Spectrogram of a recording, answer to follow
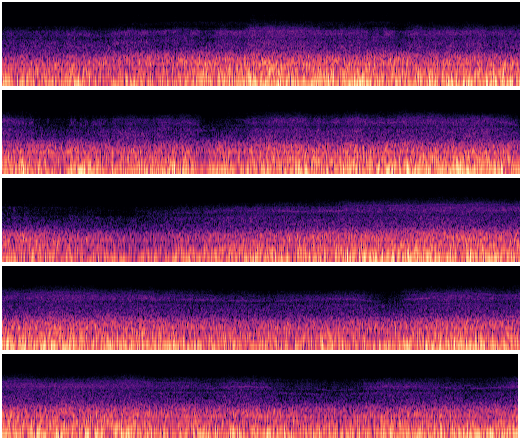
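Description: Steady wind noise on the camera's microphone from the airflow of a tandem paraglider in flight.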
